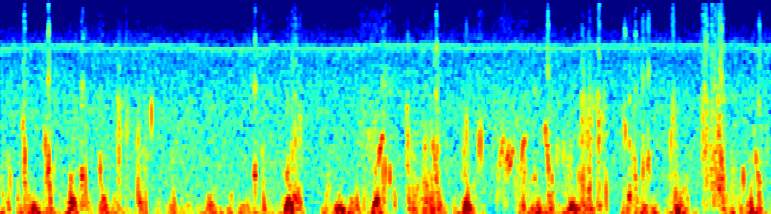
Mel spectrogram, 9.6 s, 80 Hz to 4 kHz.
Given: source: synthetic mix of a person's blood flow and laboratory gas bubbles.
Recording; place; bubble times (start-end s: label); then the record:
Doppler ultrasound of blood flow; precordium
0.07-0.15 s: bubbles
0.27-0.35 s: bubbles
0.52-0.69 s: bubbles
0.84-1.12 s: bubbles
1.21-1.29 s: bubbles
1.32-1.63 s: bubbles
1.67-1.93 s: bubbles
2.12-2.38 s: bubbles
3.14-3.35 s: bubbles
3.59-3.79 s: bubbles
4.42-4.97 s: bubbles
5.05-5.54 s: bubbles
5.77-5.90 s: bubbles
5.95-6.05 s: bubbles
6.14-7.61 s: bubbles
7.77-8.14 s: bubbles
8.34-8.49 s: bubbles
8.75-9.19 s: bubbles
9.25-9.61 s: bubbles
From the record:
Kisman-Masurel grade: 333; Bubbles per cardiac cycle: rolling drumbeat, 9 or more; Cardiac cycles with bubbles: 50 to 99%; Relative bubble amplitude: loud (0.450 to 0.775); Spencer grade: 3 (all of the cardiac periods contain showers or single bubble signals, but not dominating or overriding the cardiac motion signals); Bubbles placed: anywhere in the cardiac cycle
